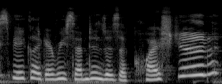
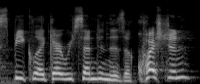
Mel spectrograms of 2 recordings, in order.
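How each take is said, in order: First: The voice rises at the end like a question. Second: The voice falls at the end like a statement. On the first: The speaker sounds unsure. The speaker calls it wrong. "normally I'd be like" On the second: The speaker sounds assured. The speaker calls it right. "But now I'll say"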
